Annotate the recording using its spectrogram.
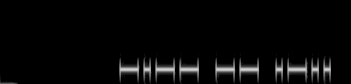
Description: Morse code, heard as a keyed tone, about 21 wpm, 700 Hz. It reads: YML
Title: USA Call Sign Postfixes - 3 Letters 20wpm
